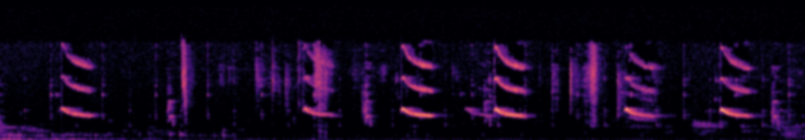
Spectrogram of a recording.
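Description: A bird calling faintly: short, high chirps that each drop in pitch, about seven of them spaced a second or so apart, over near silence.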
